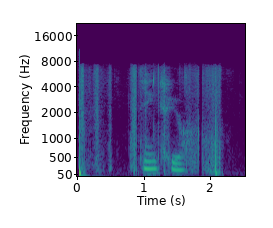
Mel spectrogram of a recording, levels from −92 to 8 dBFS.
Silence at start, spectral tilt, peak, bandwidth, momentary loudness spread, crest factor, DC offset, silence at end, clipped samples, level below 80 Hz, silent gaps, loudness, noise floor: 0.05 s; -5.5 dB/octave; -8 dBFS; 7.6 kHz; 15 LU; 26 dB; under 0.1%; 0.35 s; under 0.1%; -42 dBFS; none; -37 LUFS; -54 dBFS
